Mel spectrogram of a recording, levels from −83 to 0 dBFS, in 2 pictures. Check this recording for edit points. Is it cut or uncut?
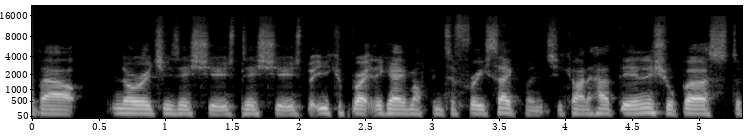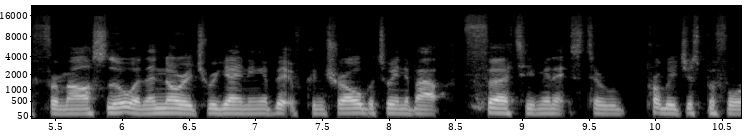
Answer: cut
